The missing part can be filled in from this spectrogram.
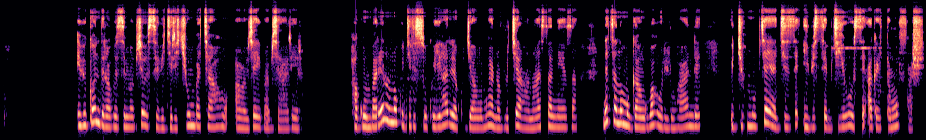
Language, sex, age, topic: Kinyarwanda, female, 18-24, health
